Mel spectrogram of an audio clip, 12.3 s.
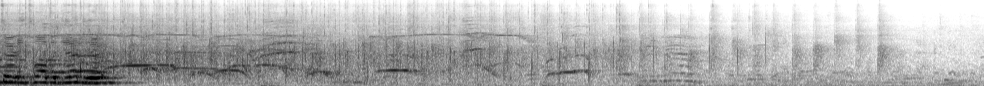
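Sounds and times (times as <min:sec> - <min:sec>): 
speech: 0:00.0 - 0:01.6
audience applause: 0:00.0 - 0:09.6.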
